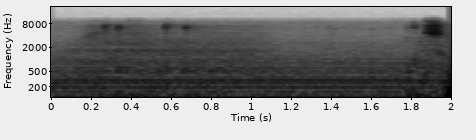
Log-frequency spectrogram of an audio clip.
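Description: Near silence: a faint steady hum of room tone, with a few soft computer-mouse clicks about half a second in.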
